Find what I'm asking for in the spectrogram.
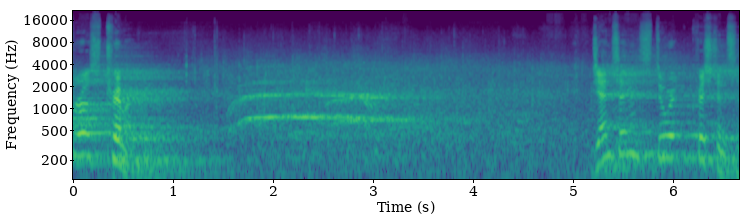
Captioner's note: audience applauding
